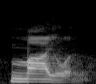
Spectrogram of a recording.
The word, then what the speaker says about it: Milan: made from myelin straw myelin is spelled like Milan Italy m-i-l-a-n but it is pronounced myelin um and myelin straw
